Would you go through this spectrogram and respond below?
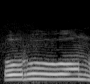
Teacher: را کے پر ضمہ کے لیے ہونٹوں کو گول اور را ہیوی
